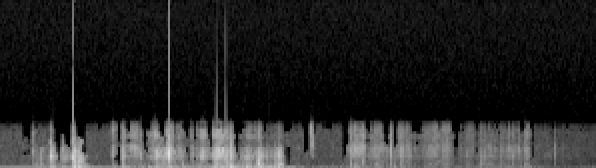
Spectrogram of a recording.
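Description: Handling noise: fingers scraping and rubbing over the camera's microphone, loud and irregular with small knocks for about three seconds, then fainter, stopping about five seconds in.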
